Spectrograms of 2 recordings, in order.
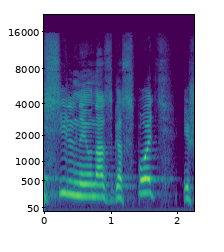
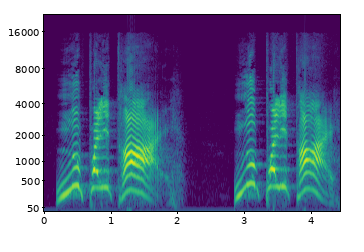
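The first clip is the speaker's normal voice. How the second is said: very loud, slow, booming, self-important pompous boa voice; 5 semitones higher, 10 dB louder than usual. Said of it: "удав таким голосом напыщенным говорит".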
